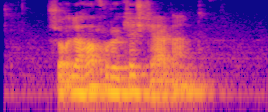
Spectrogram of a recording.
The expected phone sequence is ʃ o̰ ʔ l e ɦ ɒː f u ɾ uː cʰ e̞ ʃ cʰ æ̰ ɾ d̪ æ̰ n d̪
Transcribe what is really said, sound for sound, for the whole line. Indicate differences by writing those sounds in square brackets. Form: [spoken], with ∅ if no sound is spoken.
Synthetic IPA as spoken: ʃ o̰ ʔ l e ɦ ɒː f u ɾ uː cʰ e̞ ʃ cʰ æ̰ ɾ d̪ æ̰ n d̪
